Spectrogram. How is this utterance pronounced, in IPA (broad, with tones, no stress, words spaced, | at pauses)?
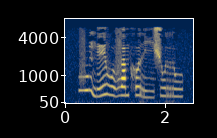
vu˦ŋeː˨˦ βʊ˦˨va˦mhʊ˦riː˨ ʃu˦ru˦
